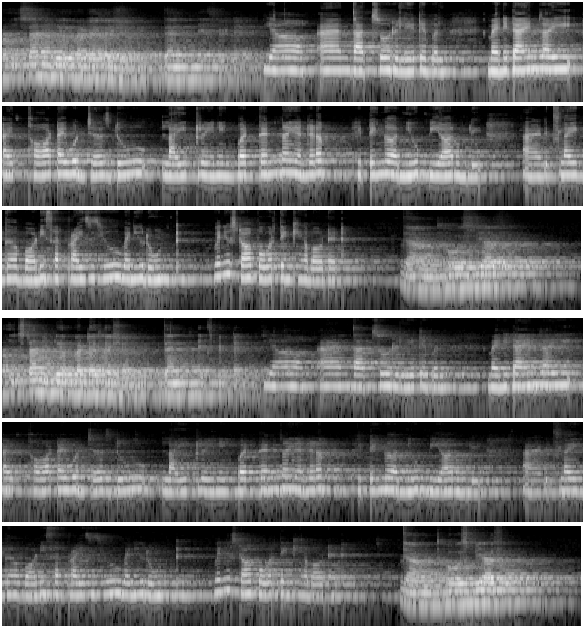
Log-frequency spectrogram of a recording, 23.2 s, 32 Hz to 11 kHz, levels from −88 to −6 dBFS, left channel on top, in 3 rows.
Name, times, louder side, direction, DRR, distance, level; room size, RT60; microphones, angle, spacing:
voice 1, 0.1-1.8 2.1-3.2 20.8-22.2, right 1 dB, 70° right, 0 dB, 1.5 m, -24 dB
voice 2, 3.5-6.1 6.5-12.1 12.5-14.4 14.7-17.8 18.3-20.0, left 4 dB, 60° left, 13 dB, 0.4 m, -24 dB
9.6 x 6.2 x 7.3 m, 2.8 s
head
